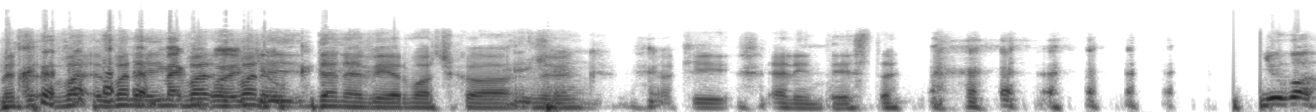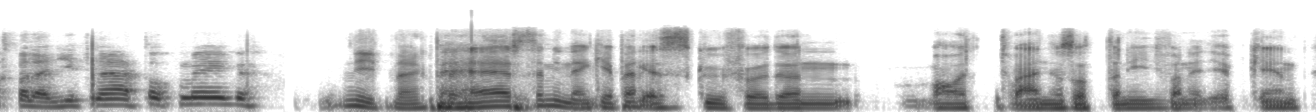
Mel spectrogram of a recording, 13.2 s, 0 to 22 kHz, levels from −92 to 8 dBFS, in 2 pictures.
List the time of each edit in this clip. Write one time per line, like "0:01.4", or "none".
0:09.8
